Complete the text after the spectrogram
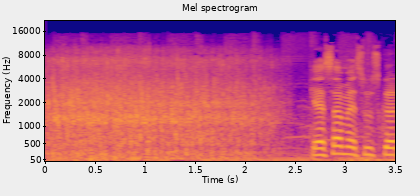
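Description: Water gushes and splashes close by.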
